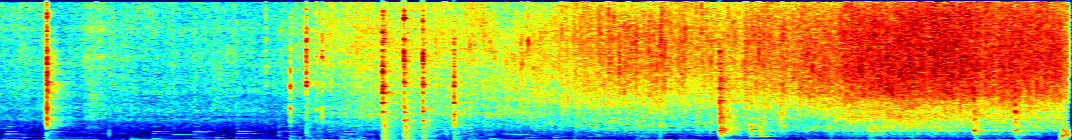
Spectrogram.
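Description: Mushrooms with mashed boiled potato frying in a pan, a bright sizzle that swells louder toward the end, punctuated by sharp scrapes and clatters of stirring.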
